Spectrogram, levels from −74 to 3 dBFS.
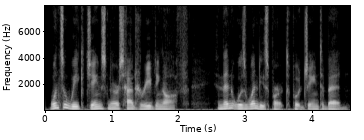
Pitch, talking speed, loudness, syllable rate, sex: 125 Hz, 260 wpm, -17 LUFS, 6.2 syllables/s, male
